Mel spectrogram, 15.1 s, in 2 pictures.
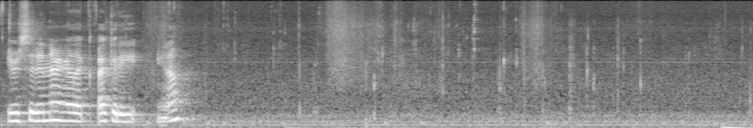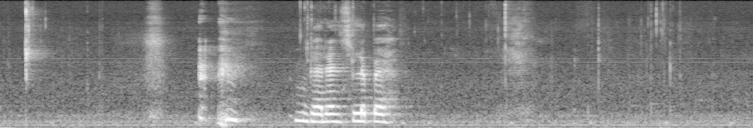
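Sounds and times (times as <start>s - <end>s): chewing fries: 1.9s - 8.8s, 11.7s - 15.0s.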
